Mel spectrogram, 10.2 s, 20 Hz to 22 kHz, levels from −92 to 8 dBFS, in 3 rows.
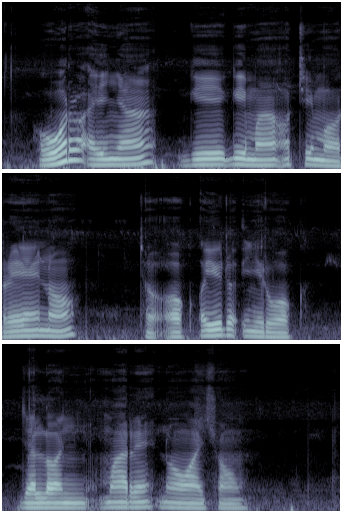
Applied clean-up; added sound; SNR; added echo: none; none; none; none.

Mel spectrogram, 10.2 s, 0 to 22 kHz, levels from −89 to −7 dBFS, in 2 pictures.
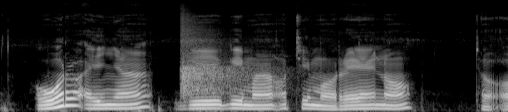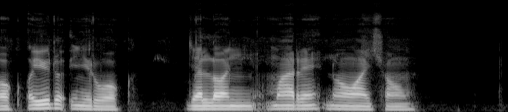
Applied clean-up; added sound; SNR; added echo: neural mask model RNNoise.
